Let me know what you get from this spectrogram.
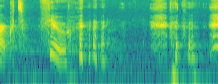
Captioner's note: laughs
